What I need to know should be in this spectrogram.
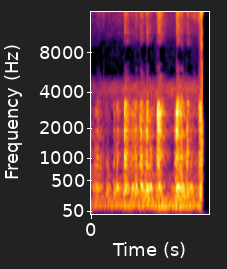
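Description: A steady low motor hum with soft regular pulses as the tub turns smoothly; the washer is running its calibration spin normally.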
